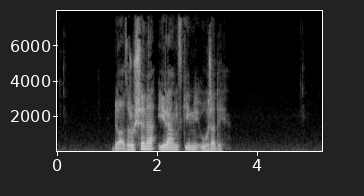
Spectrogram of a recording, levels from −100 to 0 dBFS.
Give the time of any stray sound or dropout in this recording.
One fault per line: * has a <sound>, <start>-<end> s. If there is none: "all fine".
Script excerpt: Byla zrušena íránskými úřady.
all fine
